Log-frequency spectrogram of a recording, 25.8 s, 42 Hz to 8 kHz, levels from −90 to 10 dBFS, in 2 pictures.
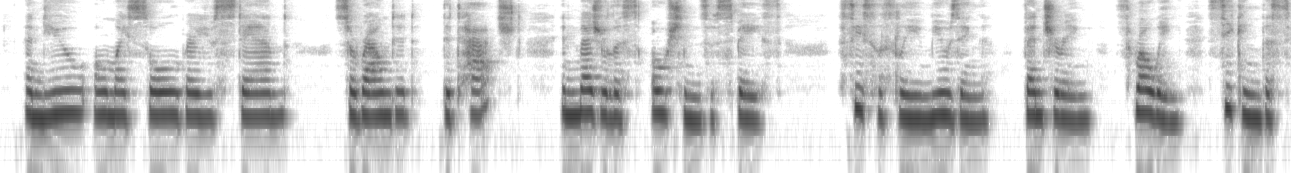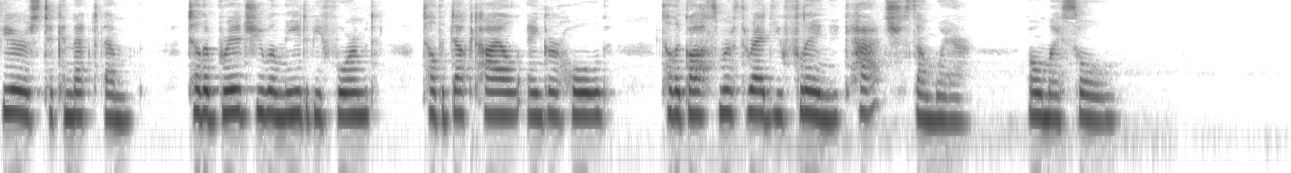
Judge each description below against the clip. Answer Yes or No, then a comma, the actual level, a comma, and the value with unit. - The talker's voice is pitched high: Yes, high, 240 Hz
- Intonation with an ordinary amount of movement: No, narrow, 1.5 semitones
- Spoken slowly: Yes, slow, 100 wpm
